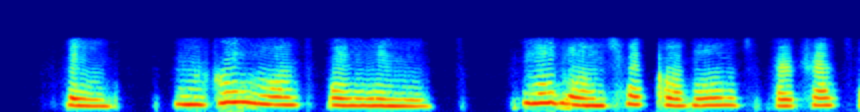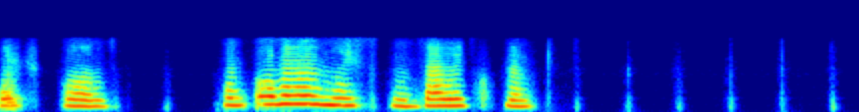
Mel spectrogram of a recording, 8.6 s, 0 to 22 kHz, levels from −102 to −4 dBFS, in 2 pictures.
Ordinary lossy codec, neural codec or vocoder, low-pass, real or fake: none; codec, 16 kHz, 0.5 kbps, FreqCodec, smaller model; 5.4 kHz; fake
